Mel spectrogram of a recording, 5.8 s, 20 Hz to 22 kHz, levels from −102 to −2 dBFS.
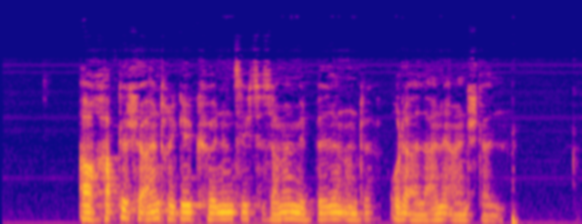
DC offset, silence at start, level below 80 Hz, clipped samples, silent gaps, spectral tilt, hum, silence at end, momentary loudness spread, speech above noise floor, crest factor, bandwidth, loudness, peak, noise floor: under 0.1%; 0.8 s; -48 dBFS; under 0.1%; none; -6.5 dB/octave; none; 0.65 s; 11 LU; 46 dB; 20 dB; 7.4 kHz; -21 LUFS; -2 dBFS; -66 dBFS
